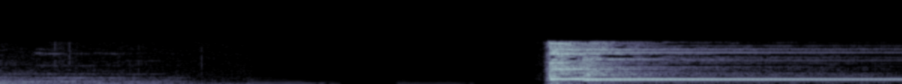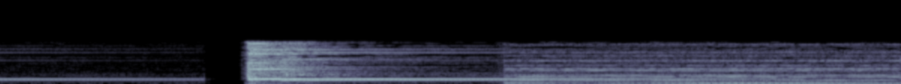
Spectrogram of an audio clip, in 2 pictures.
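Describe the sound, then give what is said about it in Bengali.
A doorbell rings late at night. It gives two loud, bright chimes a couple of seconds apart, each tone ringing out and slowly fading before the next strike. “কি ব্যাপার, এত রাতে calling bell দিচ্ছে কে?”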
